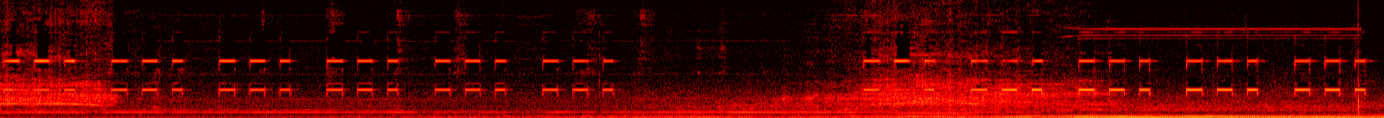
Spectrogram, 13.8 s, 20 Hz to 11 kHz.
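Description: Hydraulic RC CAT 336 excavator model working: its electric pump and motors run with a whine and a low hum that grows louder from about nine seconds in. An electronic beeper sounds in quick runs of beeps, about three or four a second, stopping for a couple of seconds in the middle.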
